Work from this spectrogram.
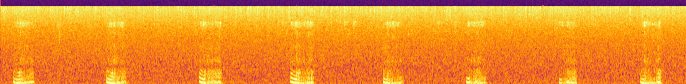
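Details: Small pet dog asleep and snoring, low rumbling snores with a faint whistle on top, repeated roughly every two seconds in a steady rhythm, eight breaths in a row against a quiet background.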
